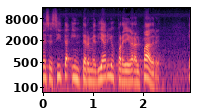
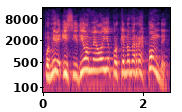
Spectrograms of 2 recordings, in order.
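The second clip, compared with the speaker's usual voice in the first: raised, louder mock complaint; challenging objection; 5 semitones higher, 5 dB louder than usual. Doubter asking why God stays silent, challenging. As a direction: voice a doubter's protest, pitched up. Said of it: "Claro que algunos dirán".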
